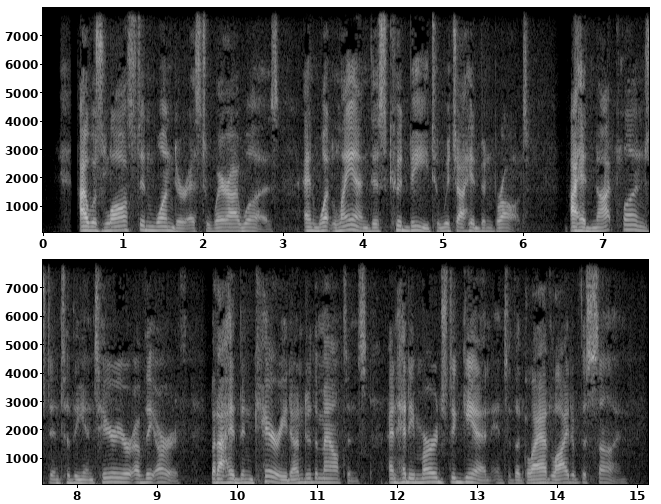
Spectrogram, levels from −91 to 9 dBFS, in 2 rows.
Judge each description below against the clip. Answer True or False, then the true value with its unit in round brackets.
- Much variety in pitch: False (3.2 semitones)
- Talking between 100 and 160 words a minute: False (200 wpm)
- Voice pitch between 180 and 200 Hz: False (135 Hz)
